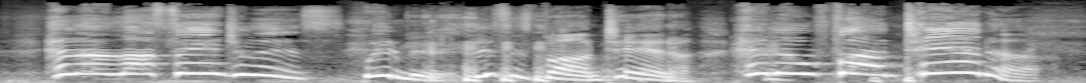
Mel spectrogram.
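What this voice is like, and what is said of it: Imitates another person's voice. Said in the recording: “I only do that voice because I saw a Kiss there at a, like, concert way back when. And Paul Stanley goes...”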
